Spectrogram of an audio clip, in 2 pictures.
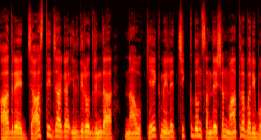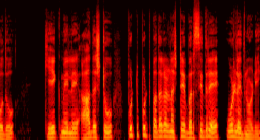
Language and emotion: Kannada, sad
